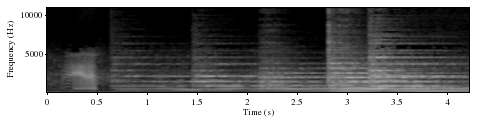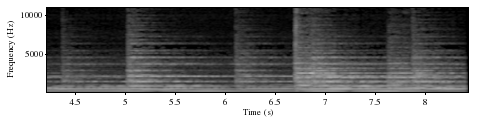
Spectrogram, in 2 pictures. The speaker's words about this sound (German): Sehr gerne geklagt wird in Deutschland auch gegen Kirchenglocken. Aber die sind nur bedingt abschaltbar.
